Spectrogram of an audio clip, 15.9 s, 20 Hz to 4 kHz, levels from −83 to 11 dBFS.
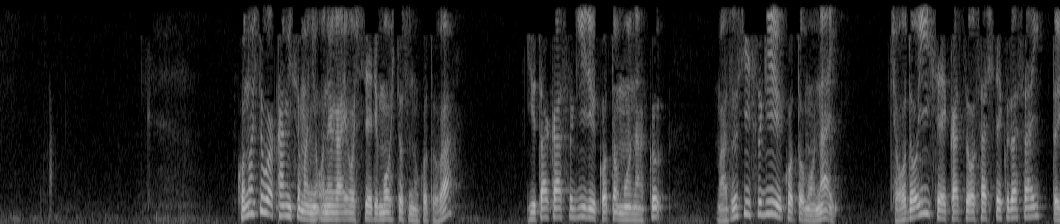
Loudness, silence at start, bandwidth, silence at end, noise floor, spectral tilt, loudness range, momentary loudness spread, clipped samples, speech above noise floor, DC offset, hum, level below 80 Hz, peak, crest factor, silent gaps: -25 LUFS; 0.75 s; 4 kHz; 0 s; -62 dBFS; -10.5 dB/octave; 3 LU; 6 LU; under 0.1%; 38 dB; under 0.1%; none; -54 dBFS; -6 dBFS; 20 dB; none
